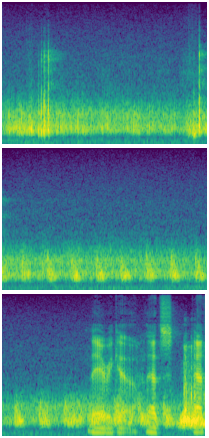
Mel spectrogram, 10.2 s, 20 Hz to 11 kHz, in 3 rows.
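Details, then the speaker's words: Fetal heartbeat at 17 weeks 5 days of pregnancy on a Sonoline B home Doppler: rapid, regular whooshing pulses at about 152 beats per minute, with brief voices and probe scrapes. "see i found baby right here in just a second i got 152 beats per minute which is a good healthy heart rate for a baby"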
